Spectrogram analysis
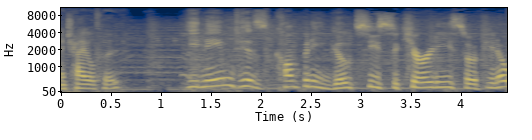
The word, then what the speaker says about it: goatse: and they're getting the goatse picture they're called goatse security is that my pronouncing that correctly yeah that's right we're analyzing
